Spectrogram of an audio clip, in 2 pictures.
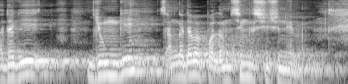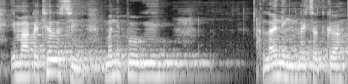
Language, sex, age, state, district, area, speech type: Manipuri, male, 30-45, Manipur, Kakching, rural, spontaneous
